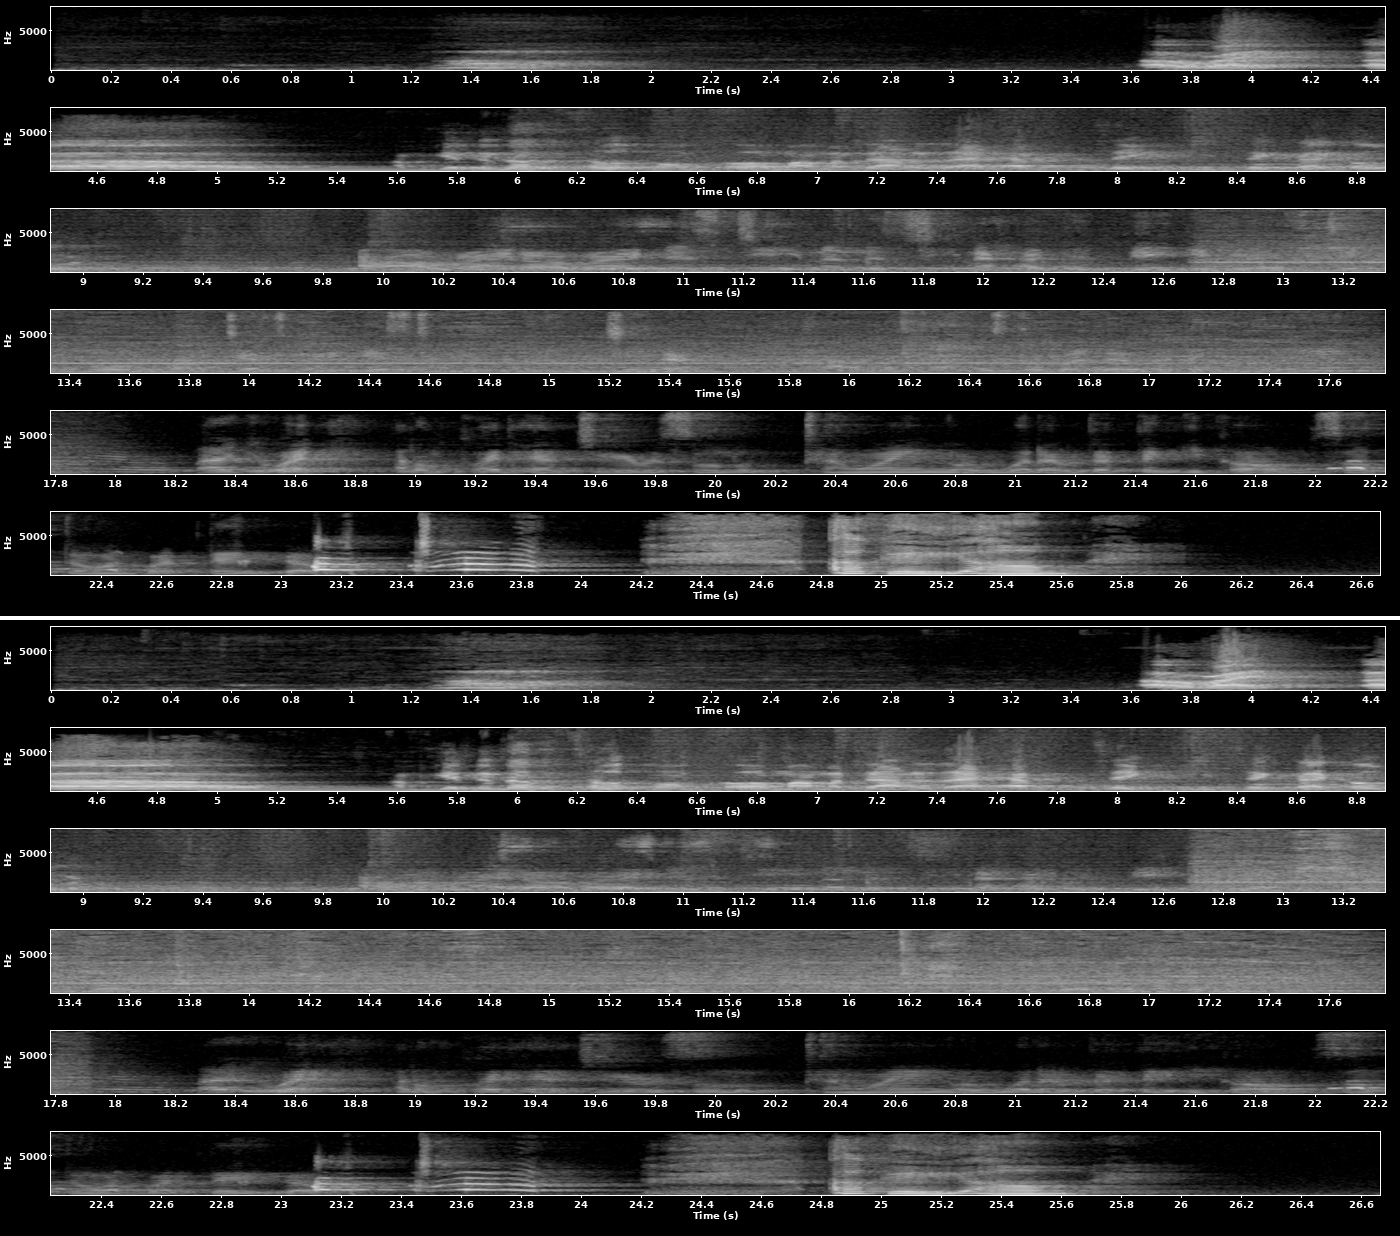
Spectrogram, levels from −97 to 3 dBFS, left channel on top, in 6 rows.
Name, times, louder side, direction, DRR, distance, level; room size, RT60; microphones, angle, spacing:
voice 1, 1.3-1.8 3.6-4.1 4.4-5.2 5.6-9.0, right 4 dB, 40° right, 9 dB, 0.8 m, -24 dB
Piano, 4.9-9.4, left 1 dB, 55° left, 0.7 m, -45 dB
sound 1, 6.0-12.8, right 1 dB, 15° right, 0.8 m, -41 dB
voice 2, 9.9-23.1, left 2 dB, 75° left, 3 dB, 1.5 m, -42 dB
sound 2, 12.7-17.9, right 5 dB, 85° right, 1.0 m, -35 dB
voice 3, 23.1-23.9 24.2-26.0, left 5 dB, 35° left, 16 dB, 0.3 m, -24 dB
12.5 x 11.0 x 3.5 m, 0.89 s
head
